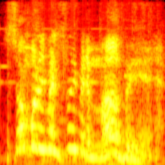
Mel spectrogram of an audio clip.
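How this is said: It is said in a growly voice.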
